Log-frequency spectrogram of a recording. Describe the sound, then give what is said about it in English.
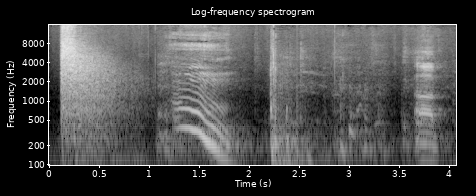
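A single sharp shot from a .22 gun goes off as a staged drama sound effect, a short loud crack at the start, followed by voices talking. “Well, as a matter of fact, I got a gun right here. If you'd like to just kind of take a shot at me. It's only a .22, but just point it right at my chest and let me have it.”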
